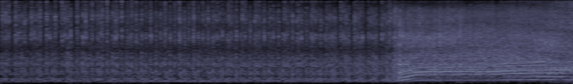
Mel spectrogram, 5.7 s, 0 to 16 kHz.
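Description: Engine of a 1968 Chevrolet Camaro drag car at a drag strip, a steady loud idle that jumps to a harder, rising rev partway through, with no talk.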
